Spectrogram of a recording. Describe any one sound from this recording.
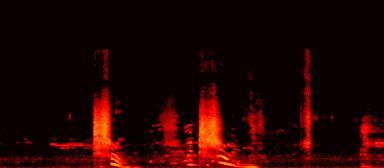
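A toddler squeals loudly outdoors.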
